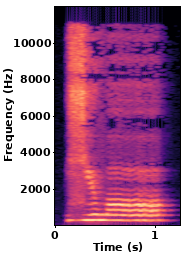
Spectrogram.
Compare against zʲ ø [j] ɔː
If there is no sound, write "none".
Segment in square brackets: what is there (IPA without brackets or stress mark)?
w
